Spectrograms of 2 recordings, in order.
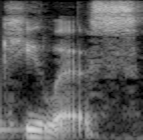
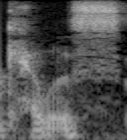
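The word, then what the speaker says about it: Kelis: for bounce it was Calvin Harris uh featuring keus so or Kellis sorry um pronunciations anyway um and then the M the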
